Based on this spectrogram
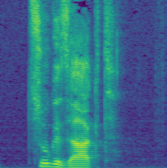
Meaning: past participle of zusagen
- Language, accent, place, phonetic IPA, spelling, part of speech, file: German, Germany, Berlin, [ˈt͡suːɡəˌzaːkt], zugesagt, verb, De-zugesagt.ogg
